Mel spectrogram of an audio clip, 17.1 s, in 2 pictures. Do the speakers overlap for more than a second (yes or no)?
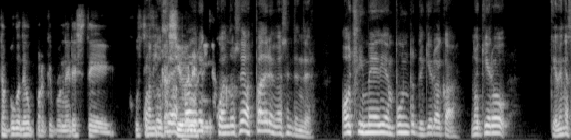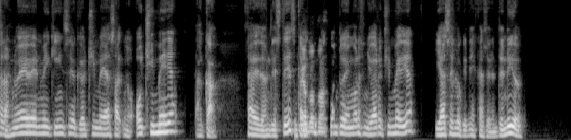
yes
